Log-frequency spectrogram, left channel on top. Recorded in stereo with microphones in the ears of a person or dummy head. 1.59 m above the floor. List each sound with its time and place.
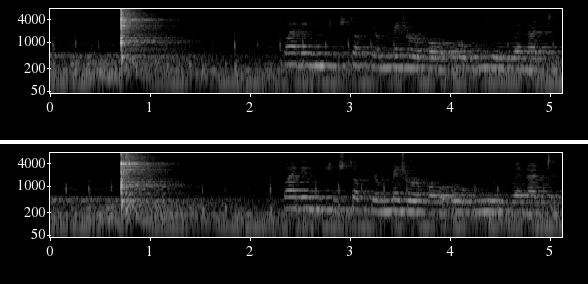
0.7 s breaking glass: 30° left (ahead or behind), 1.1 m
2.3 s a woman speaking: 70° right (ahead or behind), 3 m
